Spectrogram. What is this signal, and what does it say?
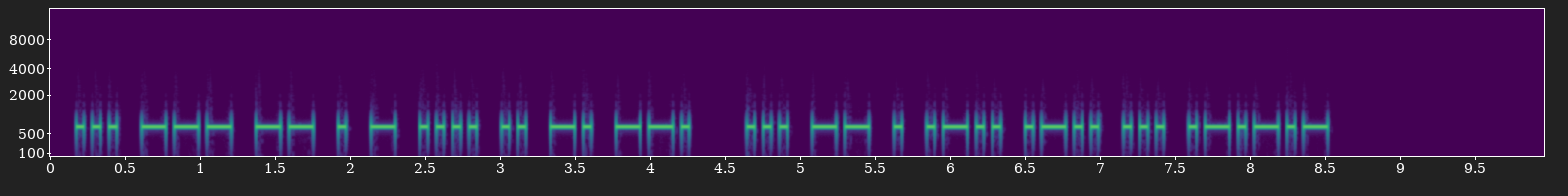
Morse code, heard as a keyed tone, about 22 wpm, 700 Hz. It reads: SOMETHING SMELLS.
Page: morse-code-ninja-practice-22wpm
